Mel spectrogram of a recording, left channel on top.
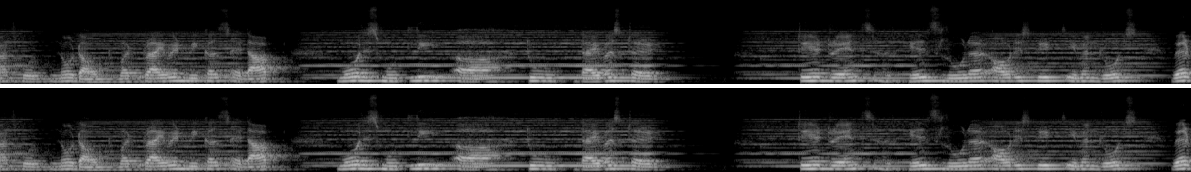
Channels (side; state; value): both; identical; correlation 1.00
